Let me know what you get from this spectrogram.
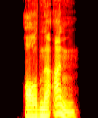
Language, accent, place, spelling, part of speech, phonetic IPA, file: German, Germany, Berlin, ordne an, verb, [ˌɔʁdnə ˈan], De-ordne an.ogg
- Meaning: inflection of anordnen: 1. first-person singular present 2. first/third-person singular subjunctive I 3. singular imperative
